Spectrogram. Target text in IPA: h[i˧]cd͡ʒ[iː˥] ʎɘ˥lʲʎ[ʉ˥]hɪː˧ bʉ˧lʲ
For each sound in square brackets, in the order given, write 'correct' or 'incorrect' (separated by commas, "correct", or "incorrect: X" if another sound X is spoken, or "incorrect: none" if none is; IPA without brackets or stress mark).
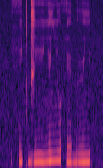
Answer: correct, incorrect: iː˧, incorrect: u˥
